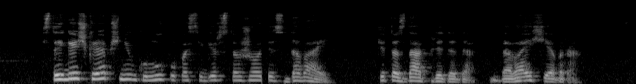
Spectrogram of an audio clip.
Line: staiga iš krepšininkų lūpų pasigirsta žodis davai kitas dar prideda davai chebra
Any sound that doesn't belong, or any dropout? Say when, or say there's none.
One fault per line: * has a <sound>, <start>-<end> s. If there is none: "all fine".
* has a dropout, 2.6-2.7 s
